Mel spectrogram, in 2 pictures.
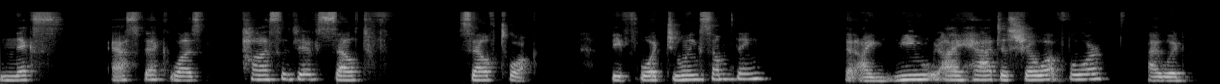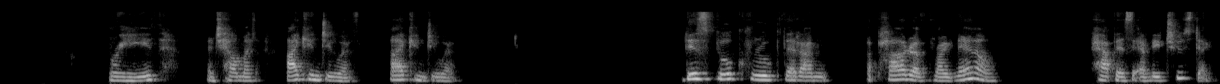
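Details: Woman five years after a stroke, who says she has aphasia, apraxia of speech and dysarthria; aphasia with apraxia of speech and dysarthria.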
